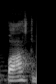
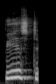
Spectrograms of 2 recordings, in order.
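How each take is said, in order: First: पास्ट pronounced with "aa"; correct "aa" sound. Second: पेस्ट pronounced with "e"; wrong "e" sound. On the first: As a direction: give पास्ट a long open vowel. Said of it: "इसे हम पास्ट बोलेंगे". (पास्ट को "आ" से बोलें) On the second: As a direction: give पेस्ट the vowel of "pest". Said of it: "पेस्ट नहीं पढ़ेंगे". (पेस्ट को "ए" से बोलें) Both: Shown as a demonstration.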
